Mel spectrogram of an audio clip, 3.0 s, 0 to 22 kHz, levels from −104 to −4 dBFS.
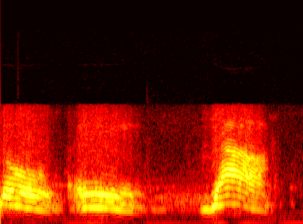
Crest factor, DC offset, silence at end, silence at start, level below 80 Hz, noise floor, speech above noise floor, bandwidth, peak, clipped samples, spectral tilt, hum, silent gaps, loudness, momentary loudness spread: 20 dB; under 0.1%; 0.35 s; 0 s; -80 dBFS; -55 dBFS; 32 dB; 3.9 kHz; -6 dBFS; under 0.1%; -10 dB/octave; none; none; -25 LUFS; 17 LU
